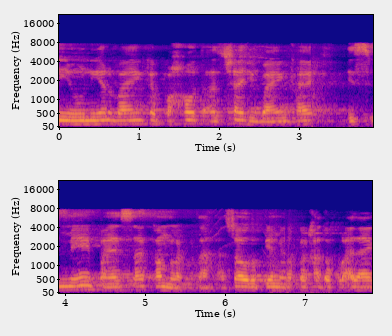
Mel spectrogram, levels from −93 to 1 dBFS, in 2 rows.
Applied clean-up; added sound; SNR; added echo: neural separator model SepFormer DNS4.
